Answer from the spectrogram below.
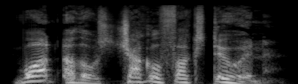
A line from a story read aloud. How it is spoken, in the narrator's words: Murphy snapped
